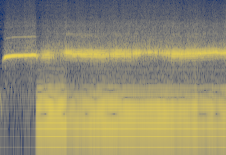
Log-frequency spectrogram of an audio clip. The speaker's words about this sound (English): So you should not change your air placement at all, but what I want you to do is understand that you can whistle and engage your vocal folds at the same time.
